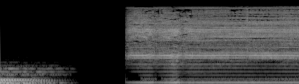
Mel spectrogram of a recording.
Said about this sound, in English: I was shaving my face.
